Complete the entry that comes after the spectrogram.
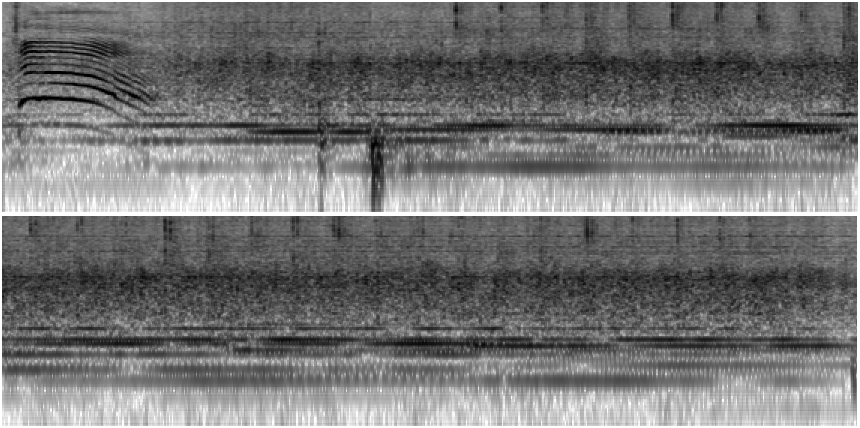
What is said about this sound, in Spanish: Si crees que Dios te lo da, un aplauso gigantesco, dale un aplauso grande al Señor. Ese es nuestro Dios. ¿Cómo te ama el Señor? ¿Cómo no te va a amar? Dale un aplauso maravilloso al Rey.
